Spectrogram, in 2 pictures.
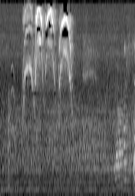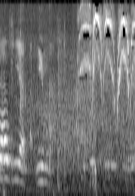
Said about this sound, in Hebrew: אתה מצפצף לאמא ברווז? ברווז, מה זה?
